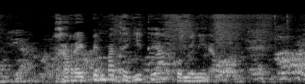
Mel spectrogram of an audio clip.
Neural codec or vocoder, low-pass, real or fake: vocoder, 24 kHz, 100 mel bands, Vocos; 10.8 kHz; fake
